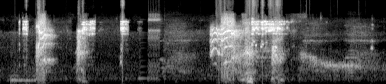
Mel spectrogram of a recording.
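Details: A dog, said to be a puppy's sister, barks for attention. Short sharp yips come in quick succession, followed by a longer harsh burst and a fading whine.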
